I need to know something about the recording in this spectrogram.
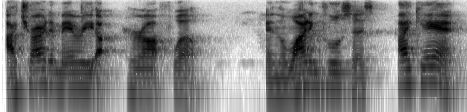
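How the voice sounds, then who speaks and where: A man's voice: fairly high pitch, lively intonation, normal speed, bright, forceful tone, lo-fi sound. A young man playing a domineering, hot-tempered noble father in a stage-play reading. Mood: angry.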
